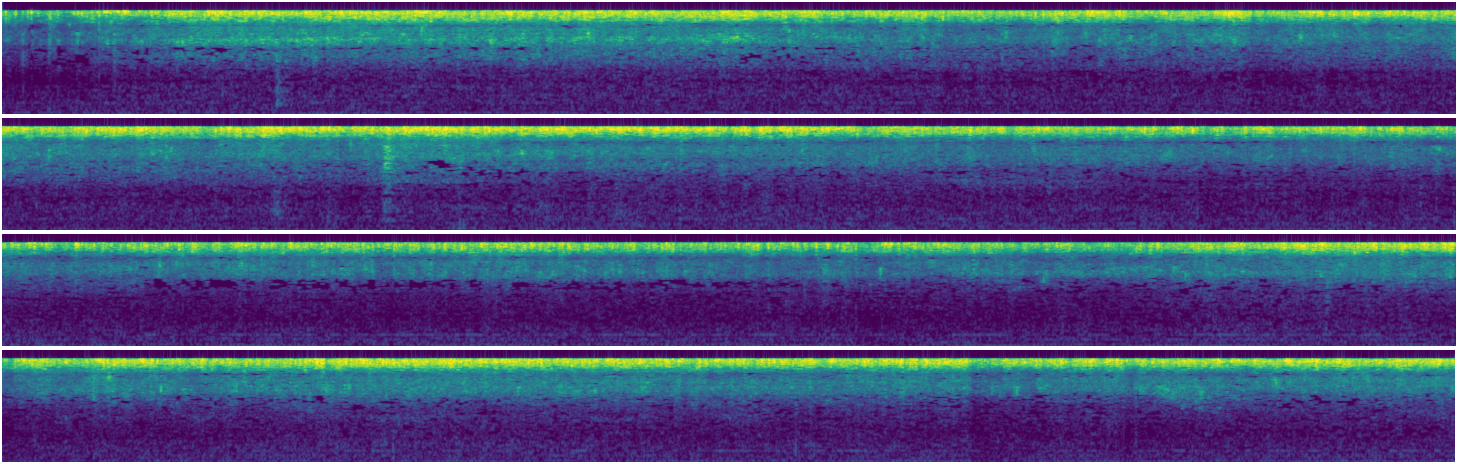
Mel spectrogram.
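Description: Tadka of chopped tomatoes, onions and spices frying in hot oil in a small cast-iron pan, giving a steady sizzle.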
